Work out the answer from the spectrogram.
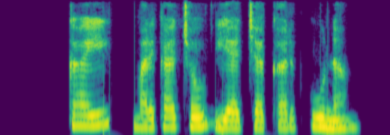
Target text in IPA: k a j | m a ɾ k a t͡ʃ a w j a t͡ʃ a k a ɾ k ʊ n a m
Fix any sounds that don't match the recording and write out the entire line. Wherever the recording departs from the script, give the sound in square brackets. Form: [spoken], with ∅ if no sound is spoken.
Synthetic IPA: k a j | m a ɾ k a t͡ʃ a w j a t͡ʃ a k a ɾ k ʊ n a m

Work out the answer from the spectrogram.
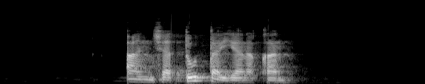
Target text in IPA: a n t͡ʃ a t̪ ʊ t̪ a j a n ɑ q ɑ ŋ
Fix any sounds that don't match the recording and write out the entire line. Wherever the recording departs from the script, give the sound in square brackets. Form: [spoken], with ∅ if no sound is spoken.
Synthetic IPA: a n t͡ʃ a t̪ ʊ t̪ a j a n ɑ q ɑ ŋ

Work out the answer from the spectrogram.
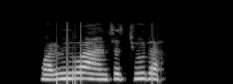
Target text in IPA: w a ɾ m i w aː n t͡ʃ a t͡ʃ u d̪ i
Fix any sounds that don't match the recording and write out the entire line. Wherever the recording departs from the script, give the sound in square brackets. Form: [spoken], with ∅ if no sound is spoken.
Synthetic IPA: w a ɾ m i w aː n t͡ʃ a t͡ʃ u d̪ [a]

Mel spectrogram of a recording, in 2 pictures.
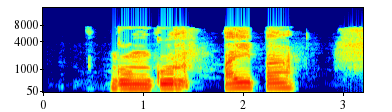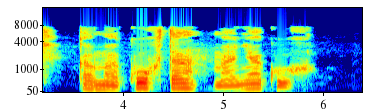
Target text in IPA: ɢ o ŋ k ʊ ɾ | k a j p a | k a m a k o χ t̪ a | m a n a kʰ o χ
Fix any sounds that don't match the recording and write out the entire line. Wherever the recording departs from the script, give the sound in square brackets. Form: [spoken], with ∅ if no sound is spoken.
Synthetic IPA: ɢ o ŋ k ʊ ɾ | [p] a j p a | k a m a k o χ t̪ a | m a [ɲ] a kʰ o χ

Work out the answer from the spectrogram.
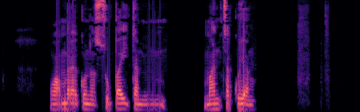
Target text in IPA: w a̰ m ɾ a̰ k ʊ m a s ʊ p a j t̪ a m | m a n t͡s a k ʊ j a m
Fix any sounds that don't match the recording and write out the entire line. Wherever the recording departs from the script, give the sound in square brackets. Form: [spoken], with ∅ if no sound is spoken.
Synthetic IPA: w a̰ m ɾ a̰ k ʊ [n] a s ʊ p a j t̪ a m | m a n t͡s a k ʊ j a [ŋ]

